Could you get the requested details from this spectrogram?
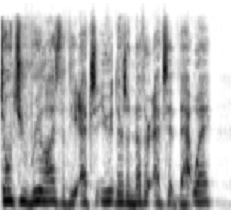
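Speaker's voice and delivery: furious, scolding, angry yelling. Retelling what a mad driver in a parking garage yelled: imitating someone yelling. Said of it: "he's just yelling at me".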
